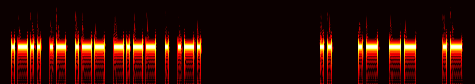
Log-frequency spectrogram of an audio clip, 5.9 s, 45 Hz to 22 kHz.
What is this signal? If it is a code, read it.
Morse code, heard as a keyed tone, about 31 wpm, 700 Hz. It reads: LAWYER I AM A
